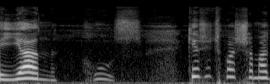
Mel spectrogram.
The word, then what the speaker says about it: Jan Hus: como John Wycliffe e Jan Hus. Vocês falam o J nas línguas europeias, queridos, principalmente alemão, no, sueco, ele não se pronuncia J, ele se pronuncia I, tá? Então é Jan Hus, que a gente pode chamar de João Hus, tá?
